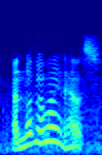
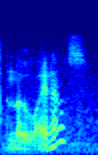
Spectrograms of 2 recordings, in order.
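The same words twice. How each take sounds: First: Squeaky exasperated echo; high exasperated repeat. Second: Said in the usual way. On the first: Real, not acted.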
